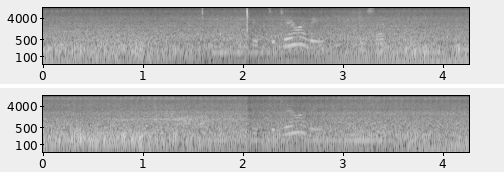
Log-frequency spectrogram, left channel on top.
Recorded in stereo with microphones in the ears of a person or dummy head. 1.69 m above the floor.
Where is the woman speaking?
30° left (ahead or behind).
